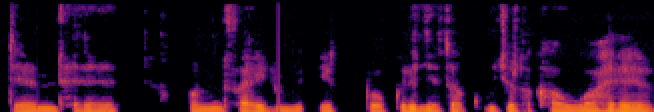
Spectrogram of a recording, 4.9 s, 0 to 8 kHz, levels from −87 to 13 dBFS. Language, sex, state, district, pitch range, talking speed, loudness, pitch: Hindi, male, Chhattisgarh, Raigarh, 165-170 Hz, 145 wpm, -21 LUFS, 170 Hz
